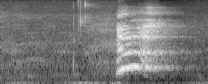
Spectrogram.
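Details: A child who has the hiccups again gives a single abrupt, voiced hiccup with a sharp onset and a brief fading tail.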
